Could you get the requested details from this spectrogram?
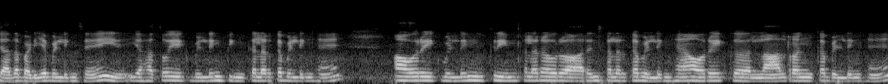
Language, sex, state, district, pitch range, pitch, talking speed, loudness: Hindi, female, Bihar, West Champaran, 165-180 Hz, 170 Hz, 210 wpm, -17 LUFS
